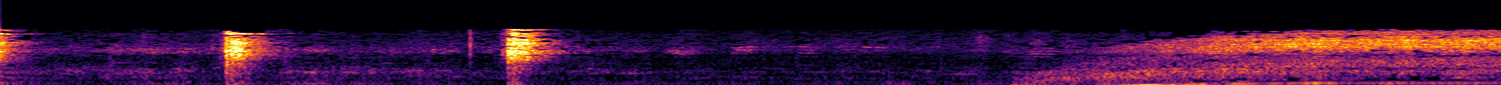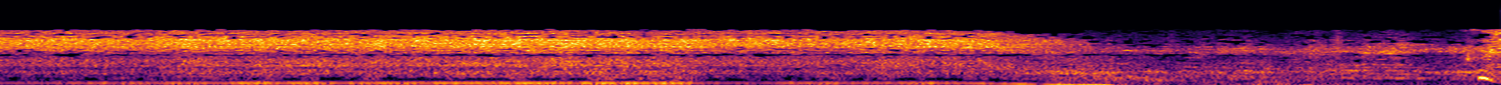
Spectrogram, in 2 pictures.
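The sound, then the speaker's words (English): A mechanized wall in a mine, controlled by a photoelectric eye, swings open automatically. Two sharp clicks come first, then a steady motor-like hum swells up and drones for several seconds before winding down. “this whole section is wired and controlled by a photoelectric eye back there in the mine. Whenever we wanted to open the wall, all we had to do was bait the beam and it swung out automatically. Give the signal.”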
